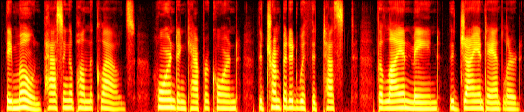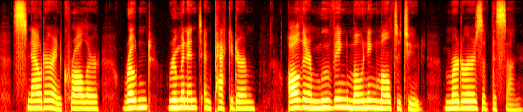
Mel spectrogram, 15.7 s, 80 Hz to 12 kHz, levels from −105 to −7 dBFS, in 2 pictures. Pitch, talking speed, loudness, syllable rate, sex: 200 Hz, 130 wpm, -19 LUFS, 4.8 syllables/s, female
